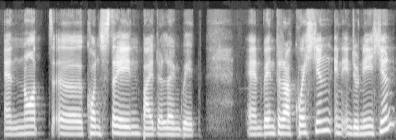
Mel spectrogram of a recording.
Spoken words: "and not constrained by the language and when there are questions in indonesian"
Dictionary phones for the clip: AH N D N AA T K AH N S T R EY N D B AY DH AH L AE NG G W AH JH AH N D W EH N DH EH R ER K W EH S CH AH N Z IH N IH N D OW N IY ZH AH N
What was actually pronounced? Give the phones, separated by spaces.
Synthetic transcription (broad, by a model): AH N N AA T K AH N S T R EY N B AY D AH L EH NG G W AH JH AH N W EH N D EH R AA K W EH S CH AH N IH N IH N D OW N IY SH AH N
